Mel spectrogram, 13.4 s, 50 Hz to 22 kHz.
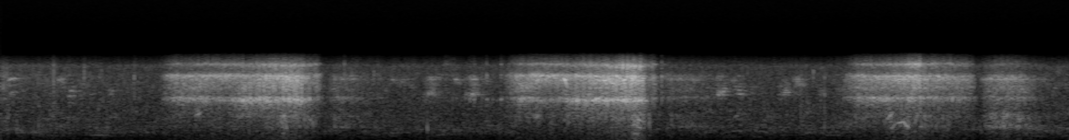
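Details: Rough, harsh snoring breaths about every 4 seconds, roughly 16 a minute, over a low background hiss, from a sleeping man so deeply asleep that things placed on him don't wake him; loud snoring.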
